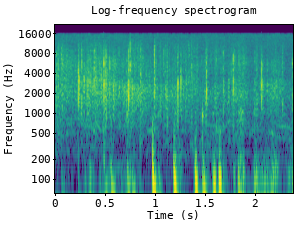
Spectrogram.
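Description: Light, scattered hand clapping from a small group, a few irregular claps rather than full applause.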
